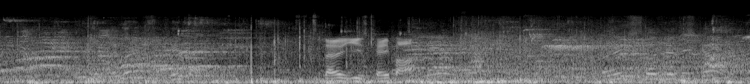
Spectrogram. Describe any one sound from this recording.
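Many players shout and call out to each other in an echoing hall.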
